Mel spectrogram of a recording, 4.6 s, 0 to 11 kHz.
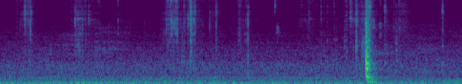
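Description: Key fob for a 2026 Lexus GX 550 Premium gives a few faint metallic jingles, then one sharper clack near the end, all quiet over a low hum with no talking.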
